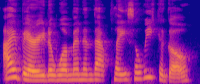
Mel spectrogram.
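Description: A woman's voice: mid-range voice, animated, brisk, close to an everyday voice. A woman reading a novel aloud and voicing a lazy, sly male gravedigger who talks in an offhand, half-jesting way.

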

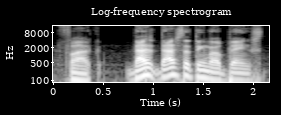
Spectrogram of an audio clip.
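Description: Young male podcast co-host, lowish voice, swears a lot, laughs through his stories, dry close mic. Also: moderate pace, dry recording. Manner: profane, laughing, animated storyteller. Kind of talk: casual chat.

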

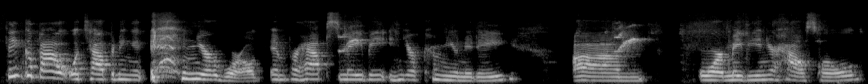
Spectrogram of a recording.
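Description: A woman co-hosting a live podcast, giving unscripted opinions in a halting, deliberate way as she searches for words. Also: medium pitch, a bit bright, poor audio. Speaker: live show and podcast co-host.

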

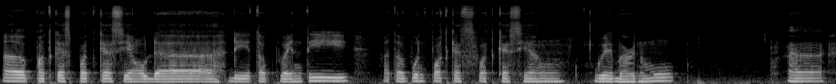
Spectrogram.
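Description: Slightly high and mellow, a man's voice carries his solo podcast as he rambles casually and hesitantly, often putting himself down. A speech impediment keeps him from saying r cleanly (cadel).

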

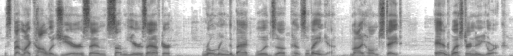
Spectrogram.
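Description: Low-voiced man narrating a dark story. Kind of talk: scripted horror story narration.

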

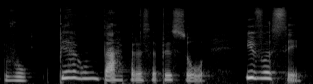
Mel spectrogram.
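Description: A woman's voice: medium pitch, expressive, moderate pace, creaky, mellow. A Brazilian woman with a Brazilian Portuguese accent, teaching a French lesson, explaining patiently, recapping and modeling short dialogue lines. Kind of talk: online language lesson.

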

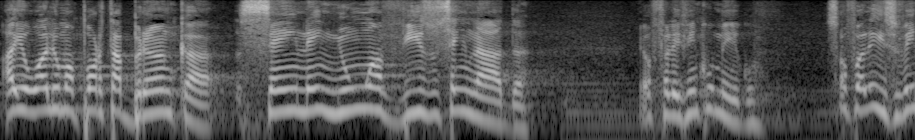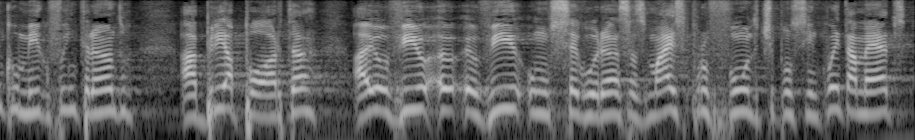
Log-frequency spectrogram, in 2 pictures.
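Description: A man's voice: high voice, normal speed, long reverb tail. A man with a Brazilian Portuguese accent, a pastor telling a funny story in a sermon. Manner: humorous animated storytelling.

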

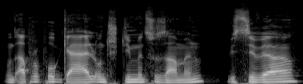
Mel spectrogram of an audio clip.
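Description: A man's voice: on the low side, little pitch movement, normal speed, clear, resonant tone, dry recording, clean studio sound. A young man, a co-host in casual podcast chat, blunt and slangy.

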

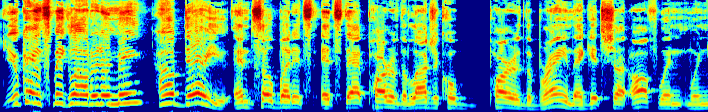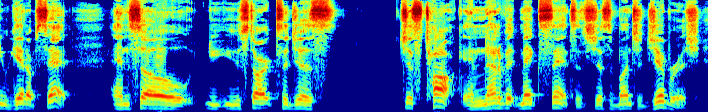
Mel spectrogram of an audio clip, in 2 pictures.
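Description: A man's voice: mid-range voice, normal speed, darkish tone. A man co-hosting a talk about marriage, speaking thoughtfully with frequent ums and restarts. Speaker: married co-host. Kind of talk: reflective casual talk.

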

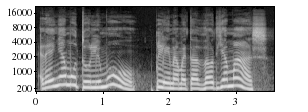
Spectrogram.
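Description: A woman's voice: sits high, lively intonation, darkish tone, long reverb tail, pitched above the performer's own voice. A woman voicing a cheerful bedtime hostess for a children's story, singsong and exaggeratedly sweet.

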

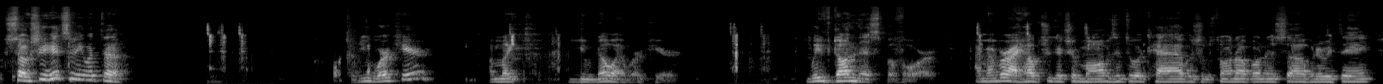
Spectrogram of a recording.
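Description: A man with a mid-range voice hosts a casual podcast, talking fairly quickly over background noise. He animatedly tells a profane story full of slang, slipping into mock voices and accents.

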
